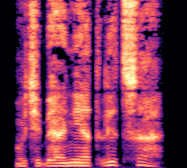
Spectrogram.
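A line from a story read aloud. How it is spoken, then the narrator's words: Hoarse whisper. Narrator (Russian): хрипло прошептала она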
